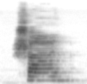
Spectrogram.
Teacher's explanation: our pitch is straight and does not change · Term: first tones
